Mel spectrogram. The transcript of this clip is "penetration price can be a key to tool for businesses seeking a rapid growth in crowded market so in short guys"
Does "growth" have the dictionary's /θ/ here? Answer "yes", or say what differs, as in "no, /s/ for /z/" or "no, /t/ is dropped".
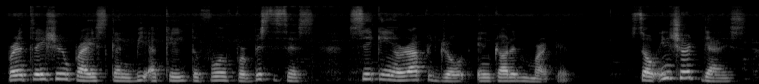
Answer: no, /t/ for /θ/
